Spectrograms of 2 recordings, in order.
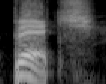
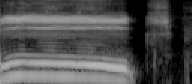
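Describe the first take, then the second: First: The vowel is short, like in 'bit'. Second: The vowel is long, like in 'be'. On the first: The speaker calls it wrong. "you sound like my wife when she says" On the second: The speaker calls it right. "No. Beach. Be each"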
